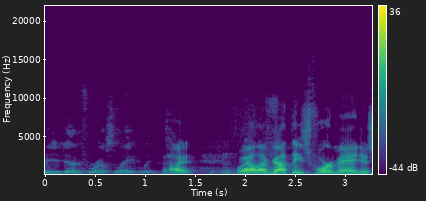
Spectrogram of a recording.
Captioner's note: audience chuckles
